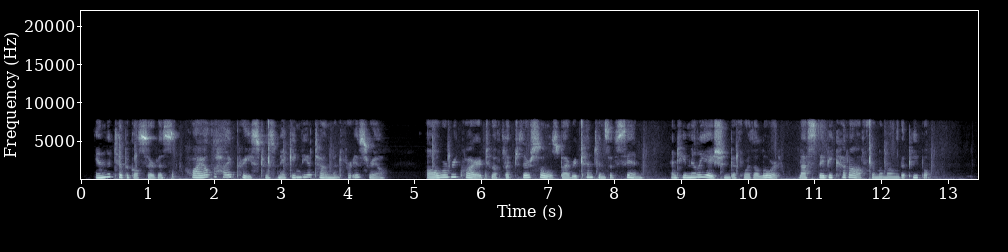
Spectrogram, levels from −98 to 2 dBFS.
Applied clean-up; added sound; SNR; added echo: none; Walk, footsteps; 18 dB; none.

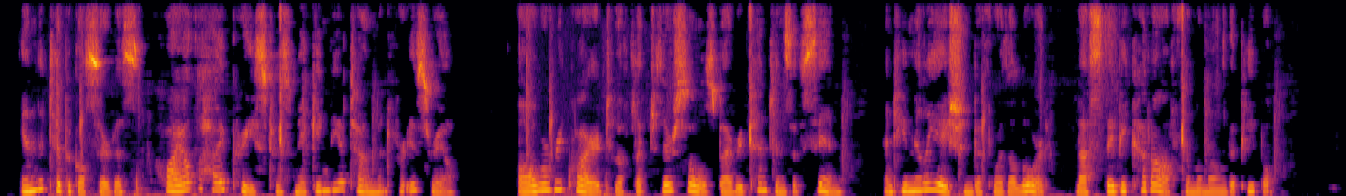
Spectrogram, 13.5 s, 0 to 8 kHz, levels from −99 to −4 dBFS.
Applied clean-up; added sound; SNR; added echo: classical method Wiener filter.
